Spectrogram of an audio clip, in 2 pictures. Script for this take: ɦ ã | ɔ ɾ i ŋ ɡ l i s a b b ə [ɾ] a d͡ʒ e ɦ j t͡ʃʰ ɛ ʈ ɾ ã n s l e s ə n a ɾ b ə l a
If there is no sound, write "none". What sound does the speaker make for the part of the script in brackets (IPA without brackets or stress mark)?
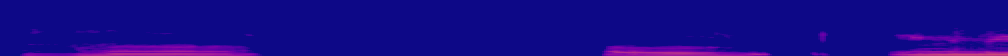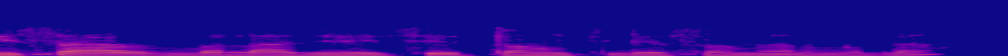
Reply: l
